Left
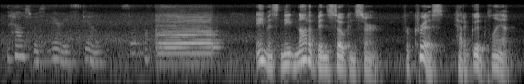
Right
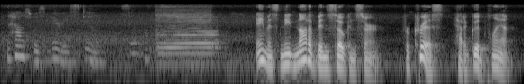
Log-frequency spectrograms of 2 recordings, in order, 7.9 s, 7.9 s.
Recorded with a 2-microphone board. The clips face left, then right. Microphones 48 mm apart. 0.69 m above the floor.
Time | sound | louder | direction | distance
0.1 | a woman speaking | right 2 dB | 20° right (ahead or behind) | 1.0 m
2.3 | a buzzer | left 6 dB | 30° left (ahead or behind) | 4.5 m
3.8 | a man speaking | right 6 dB | 30° right (ahead or behind) | 0.6 m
